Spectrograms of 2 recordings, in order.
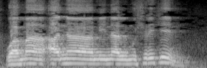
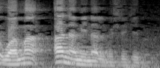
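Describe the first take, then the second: First: The last vowel of 'ana' is drawn out long. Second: The last vowel of 'ana' is kept short. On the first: The speaker calls it wrong. "Ada yang baca" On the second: The speaker calls it right. "walaupun ana tu ana ada alif tu, tapi baca baca dia"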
